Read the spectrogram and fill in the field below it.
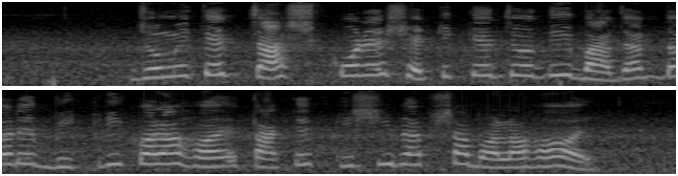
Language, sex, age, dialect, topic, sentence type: Bengali, female, 25-30, Standard Colloquial, agriculture, statement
